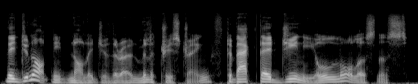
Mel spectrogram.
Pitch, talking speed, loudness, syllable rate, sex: 105 Hz, 215 wpm, -23 LUFS, 5.7 syllables/s, male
